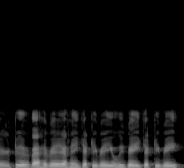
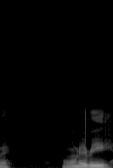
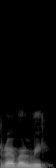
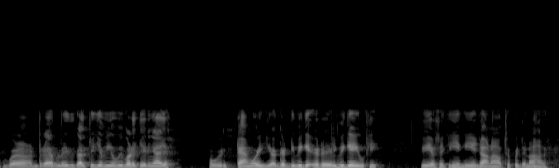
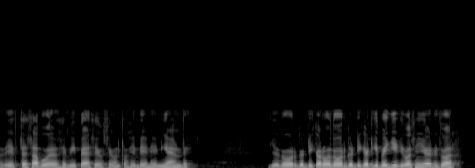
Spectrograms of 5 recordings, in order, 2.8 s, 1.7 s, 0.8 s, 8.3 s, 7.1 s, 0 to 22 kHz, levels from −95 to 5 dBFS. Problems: none marked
